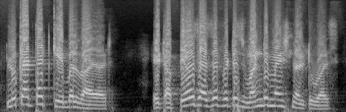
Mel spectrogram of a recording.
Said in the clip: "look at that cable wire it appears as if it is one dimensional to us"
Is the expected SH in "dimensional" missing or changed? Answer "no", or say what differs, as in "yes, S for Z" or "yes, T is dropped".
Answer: no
